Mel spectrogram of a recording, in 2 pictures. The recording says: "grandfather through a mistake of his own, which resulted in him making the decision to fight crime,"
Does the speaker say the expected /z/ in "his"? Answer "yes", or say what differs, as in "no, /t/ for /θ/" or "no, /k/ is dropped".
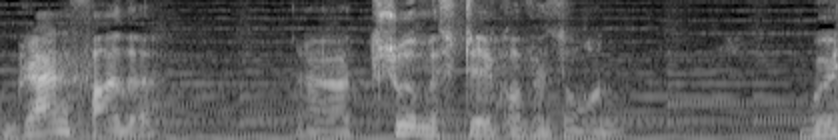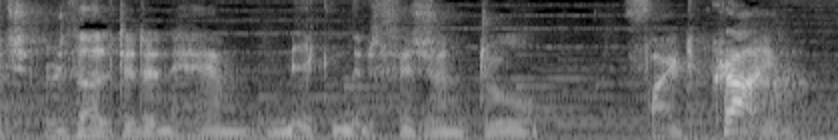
yes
